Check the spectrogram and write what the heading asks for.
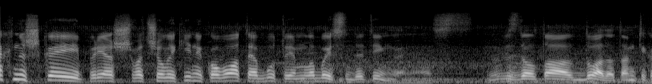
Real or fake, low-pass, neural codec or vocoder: real; 14.4 kHz; none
